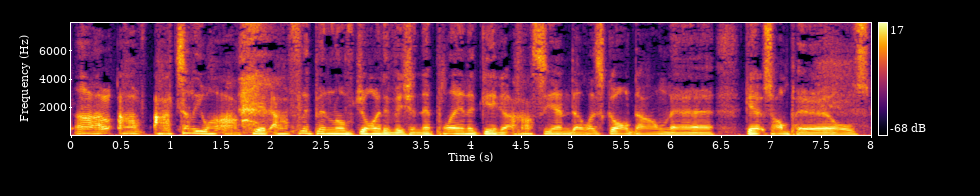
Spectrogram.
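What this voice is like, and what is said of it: Mock Manchester accent. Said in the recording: “this is the voice he does when he's taking me off ... my Manchester accent”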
